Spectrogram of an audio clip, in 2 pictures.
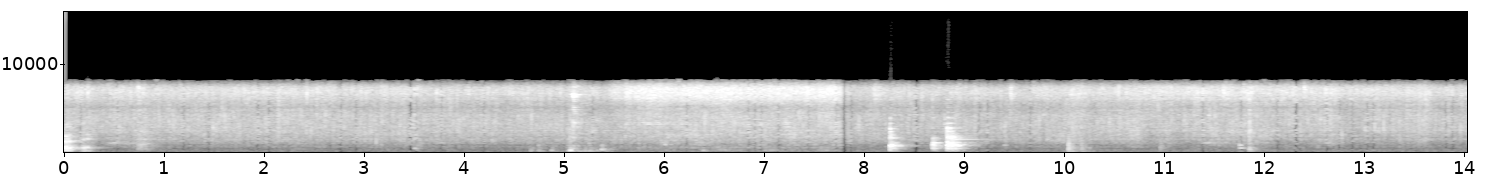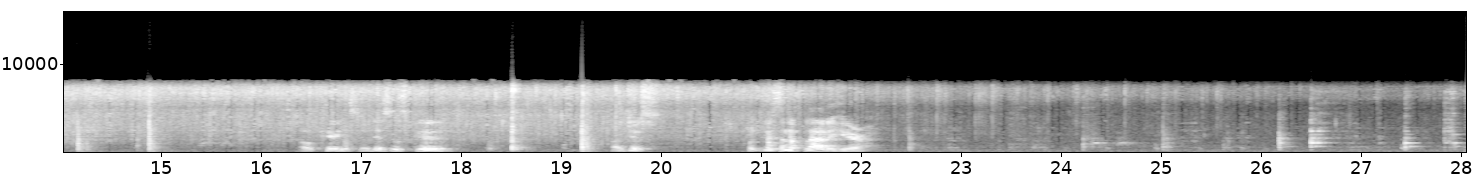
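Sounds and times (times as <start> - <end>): chickpeas sizzling in a skillet: 0.0 - 28.0
spatula knocking and scraping pan: 8.2 - 12.1, 14.0 - 15.1, 23.6 - 28.0.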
